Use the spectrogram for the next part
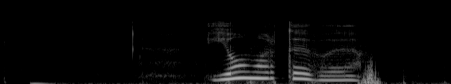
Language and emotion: Russian, sad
